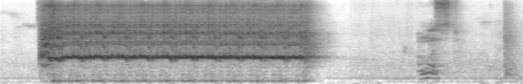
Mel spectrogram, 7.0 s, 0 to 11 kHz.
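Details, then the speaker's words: Honda CB500 cranking on the starter; spins fast and light at about three even pulses a second with no labouring on compression strokes; owner suspects low compression. "a little too good it's like somewhat concerning as far as uh we have good compression or not"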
